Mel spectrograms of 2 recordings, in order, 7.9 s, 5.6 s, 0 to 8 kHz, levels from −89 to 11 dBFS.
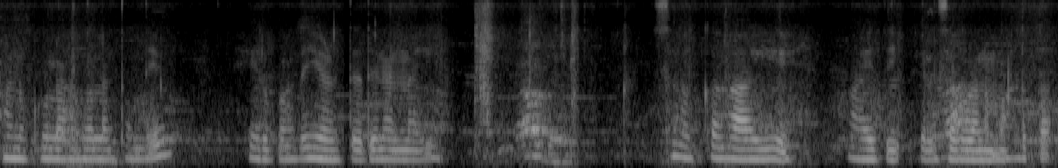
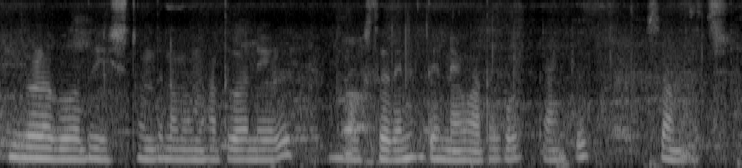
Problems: background sounds at intervals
